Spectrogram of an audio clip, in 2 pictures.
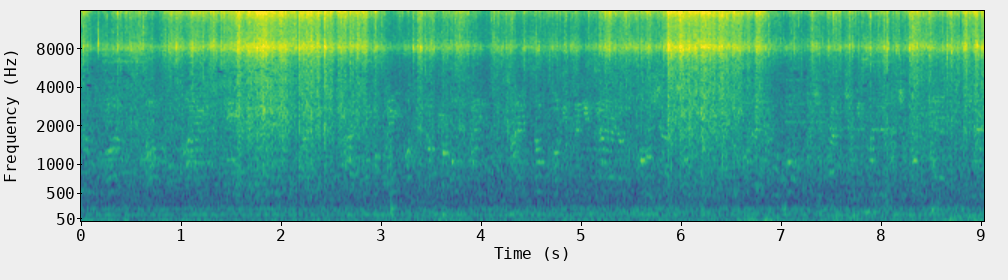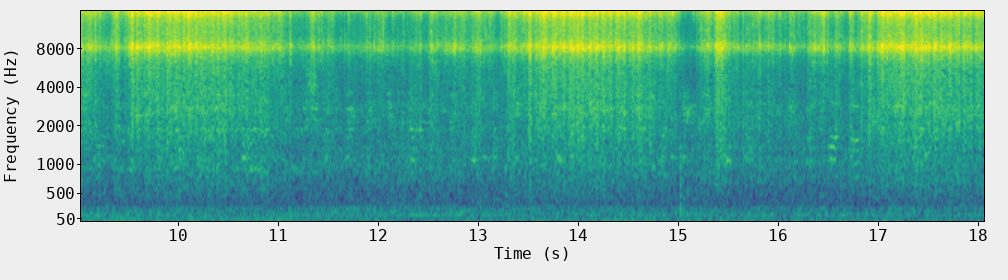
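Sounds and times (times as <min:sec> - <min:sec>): plastic gloves crinkling: 0:00.0 - 0:18.0
steady hiss and hum: 0:00.0 - 0:18.0.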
